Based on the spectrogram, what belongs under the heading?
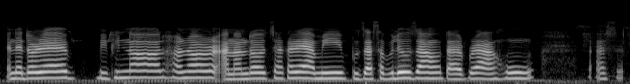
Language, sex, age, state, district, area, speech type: Assamese, female, 18-30, Assam, Golaghat, urban, spontaneous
